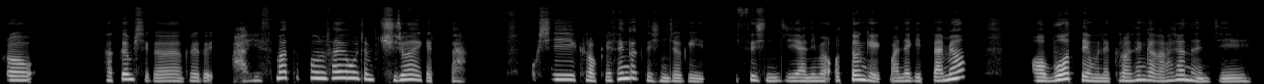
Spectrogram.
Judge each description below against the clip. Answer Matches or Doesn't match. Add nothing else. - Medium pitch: Matches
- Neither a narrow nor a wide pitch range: Doesn't match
